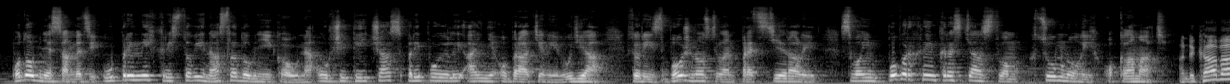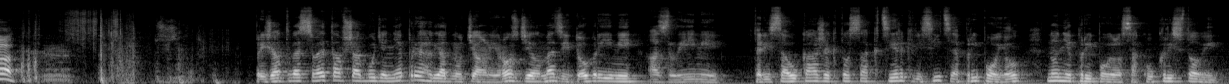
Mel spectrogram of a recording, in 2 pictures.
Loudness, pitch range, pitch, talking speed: -19 LUFS, 125-165 Hz, 145 Hz, 115 wpm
